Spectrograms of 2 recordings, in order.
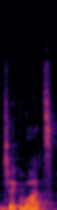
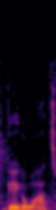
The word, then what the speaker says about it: gigawatts: Brown 1.21 gigawatts 1.21 jigowatts Great Scott they were pronouncing what we would say perhaps gigawatts with a soft G gigawatts anyway we have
